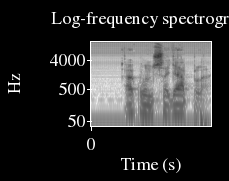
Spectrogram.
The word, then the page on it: aconsellable: Catalan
